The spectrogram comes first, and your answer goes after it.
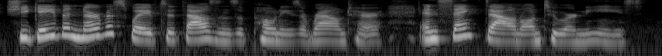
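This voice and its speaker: A woman's voice: mid-range voice, moderate pace, a bit bright. A woman reading a fan fiction story aloud as narrator, in a scripted storytelling style.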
